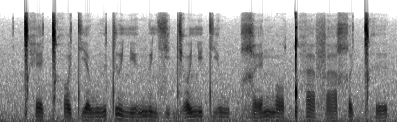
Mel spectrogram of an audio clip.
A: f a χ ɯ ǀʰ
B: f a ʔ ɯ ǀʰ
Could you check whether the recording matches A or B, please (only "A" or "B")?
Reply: A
